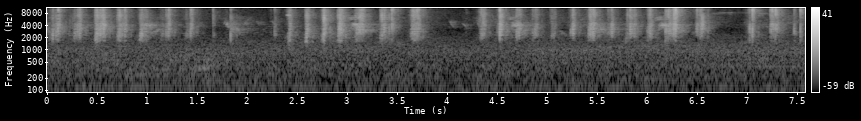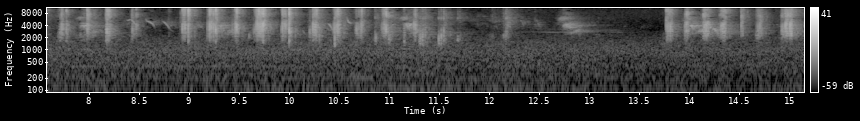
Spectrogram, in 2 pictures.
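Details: An Indian squirrel calls with sharp, high chips in quick rattling bursts, repeating every second or two with short quiet gaps between.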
